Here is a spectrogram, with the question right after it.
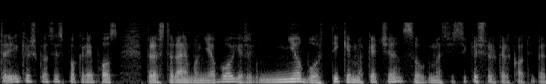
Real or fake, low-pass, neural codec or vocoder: fake; 7.2 kHz; codec, 16 kHz, 0.4 kbps, LongCat-Audio-Codec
